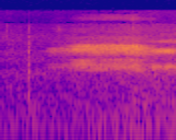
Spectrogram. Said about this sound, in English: All the creatures that be out at night. Right now, to be honest, I think those are bullfrogs, locusts, crickets.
